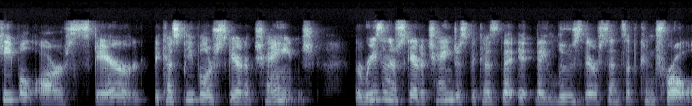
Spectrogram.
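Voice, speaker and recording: With an American accent and a plain, everyday voice, a woman at a medium pitch speaks with lively intonation against a quiet background. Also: moderate pace. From Texas. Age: 50s. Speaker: real estate investor and coach. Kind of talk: interview conversation.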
